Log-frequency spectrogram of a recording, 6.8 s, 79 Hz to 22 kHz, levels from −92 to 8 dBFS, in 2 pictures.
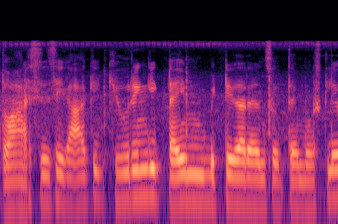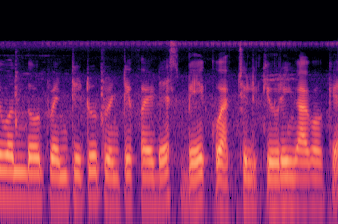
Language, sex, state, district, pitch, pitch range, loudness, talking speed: Kannada, male, Karnataka, Mysore, 135 Hz, 125-140 Hz, -17 LUFS, 160 wpm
